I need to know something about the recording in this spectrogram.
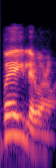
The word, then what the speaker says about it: Weyler: bailer o weiler vamos a decirle weiler no vamos a entrar en el detalle yo lo siento por nuestros amigos españoles que seguramente no Nosotros le decimos veiler en fin peritas y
